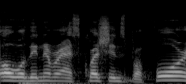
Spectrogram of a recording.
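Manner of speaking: usual speaking voice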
